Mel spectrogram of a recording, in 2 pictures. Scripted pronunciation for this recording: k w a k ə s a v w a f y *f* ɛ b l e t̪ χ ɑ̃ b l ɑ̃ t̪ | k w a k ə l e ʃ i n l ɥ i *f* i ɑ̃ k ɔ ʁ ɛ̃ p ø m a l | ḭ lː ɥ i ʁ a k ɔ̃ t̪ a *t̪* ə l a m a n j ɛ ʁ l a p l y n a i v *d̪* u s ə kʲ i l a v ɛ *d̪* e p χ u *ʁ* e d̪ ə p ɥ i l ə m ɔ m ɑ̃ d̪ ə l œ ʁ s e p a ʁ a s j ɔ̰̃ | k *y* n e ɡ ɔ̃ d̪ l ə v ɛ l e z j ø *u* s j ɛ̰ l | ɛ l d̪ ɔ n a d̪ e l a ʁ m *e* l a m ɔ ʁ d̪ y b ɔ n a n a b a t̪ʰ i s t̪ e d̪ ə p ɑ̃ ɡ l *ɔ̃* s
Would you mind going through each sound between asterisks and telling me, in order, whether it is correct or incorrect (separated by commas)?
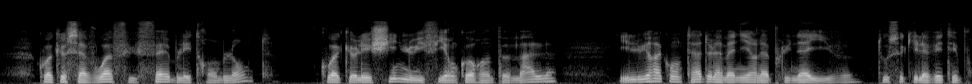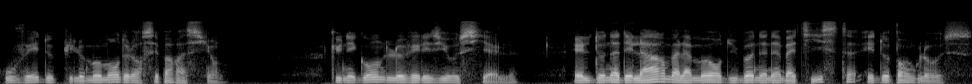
correct, correct, incorrect, incorrect, incorrect, incorrect, correct, incorrect, incorrect, incorrect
